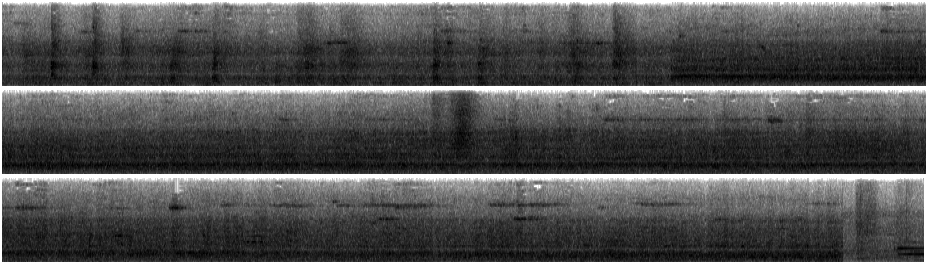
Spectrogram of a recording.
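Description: Running noise of a State Railway of Thailand passenger train heard from inside a carriage: wheels clacking over rail joints at first. About five seconds in it changes abruptly to a steady rumble with a low drone.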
